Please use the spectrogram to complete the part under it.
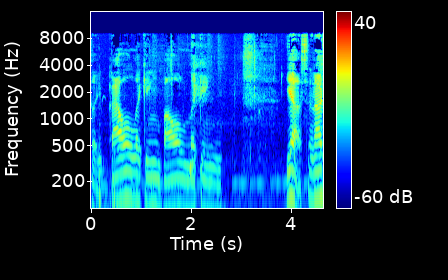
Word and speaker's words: bowlicken: And it's really a bowel licking. I don't know if that's how they pronounce it. – A bowel licking. – B-O-W-L-I-C-K-E-N. – Oh, okay. B-O-W.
